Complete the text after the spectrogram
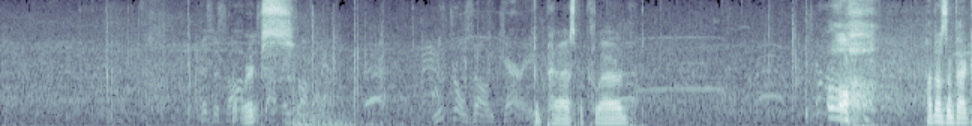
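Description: Hockey sticks click sharply against a puck on ice.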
